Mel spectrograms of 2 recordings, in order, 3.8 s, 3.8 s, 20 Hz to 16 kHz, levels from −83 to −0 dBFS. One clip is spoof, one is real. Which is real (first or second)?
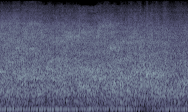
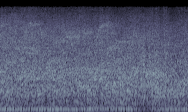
second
